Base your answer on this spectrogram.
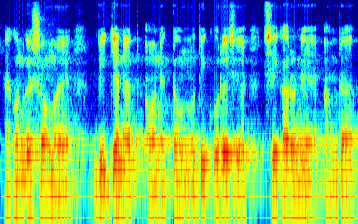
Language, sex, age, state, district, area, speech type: Bengali, male, 18-30, West Bengal, Purulia, urban, spontaneous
